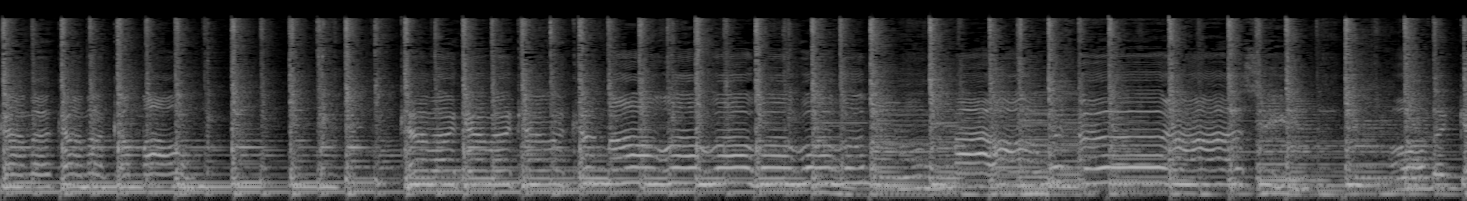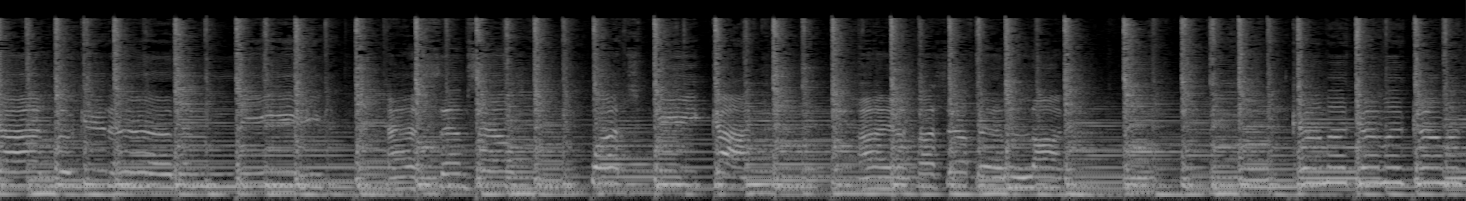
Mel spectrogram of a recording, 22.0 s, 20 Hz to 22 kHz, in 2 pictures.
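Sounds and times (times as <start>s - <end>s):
person singing: 0.0s - 22.0s
strummed guitar: 0.0s - 22.0s.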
